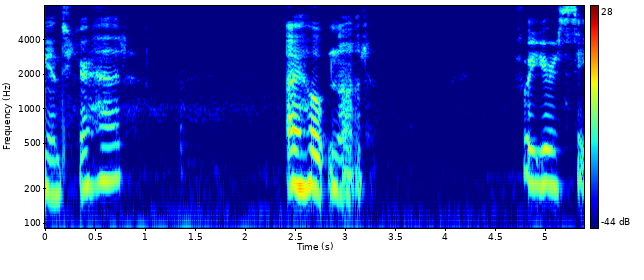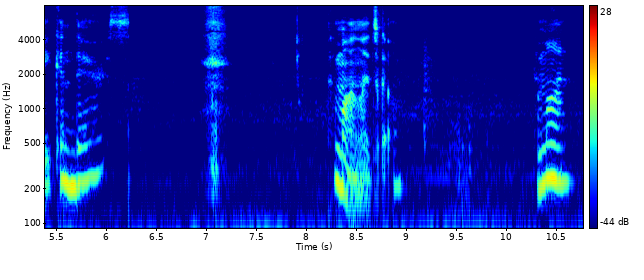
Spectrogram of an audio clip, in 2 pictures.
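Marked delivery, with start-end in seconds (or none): 4.7-6.2 whispering. Acted.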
